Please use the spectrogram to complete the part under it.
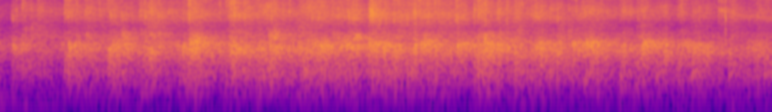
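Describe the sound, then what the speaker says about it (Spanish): A church congregation applauds steadily through a Spanish-language sermon, producing a dense, even wash of many hands clapping that holds at a constant level for the whole stretch. "Denle un aplauso al Señor."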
